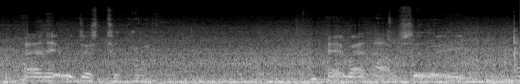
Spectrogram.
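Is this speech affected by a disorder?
Yes: motor neurone disease.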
